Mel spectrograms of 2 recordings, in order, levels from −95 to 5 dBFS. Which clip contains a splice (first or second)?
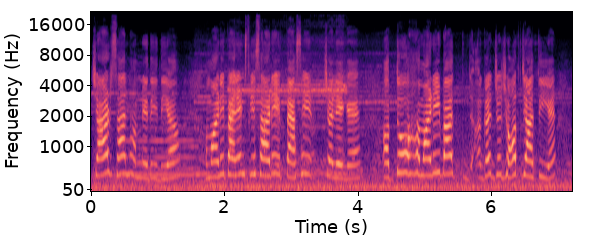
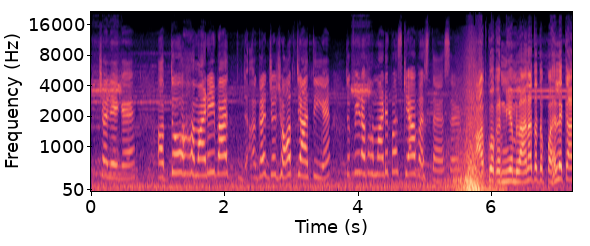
second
